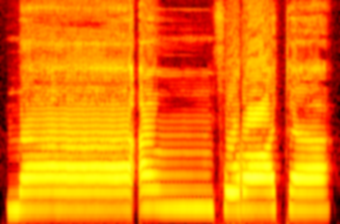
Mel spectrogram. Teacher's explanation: ہم یہ تنوین کو چھپاتے ہوئے لیکن غنہ کے ساتھ یہ حکم کو ادا کریں گے · کلمت فراتا میں یہاں را پہ زبر ہے، لہذا ہم حرف الرا کو اور جو کہ اس کے بعد مد الف ہے، تو یہ دونوں حرف کو تفخیم سے مطلب بھاری آواز میں ادا کریں گے. آخری میں ہم یہ کلمہ پہ رکیں گے تو اس پہ مد الف سے رکیں گے. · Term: اخفاء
